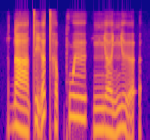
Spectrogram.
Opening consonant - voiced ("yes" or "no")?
yes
